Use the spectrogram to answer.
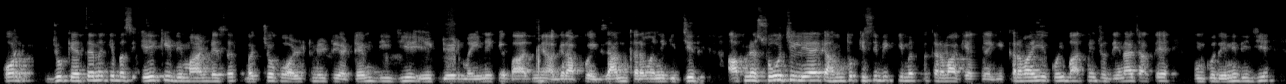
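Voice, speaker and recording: A man's voice: on the high side, muffled recording. A man who teaches exam courses, talking casually and with passion, appealing on behalf of students. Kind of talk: casual chat.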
